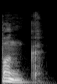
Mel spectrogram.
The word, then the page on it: bunk: British English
